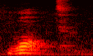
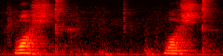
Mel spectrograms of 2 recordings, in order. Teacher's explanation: you're not really voicing that last sound or you're not voicing it very much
